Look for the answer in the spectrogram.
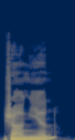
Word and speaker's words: Zhang Yin: And you write in your book about, tell me if I'm pronouncing her name correctly, Zhang Yin.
